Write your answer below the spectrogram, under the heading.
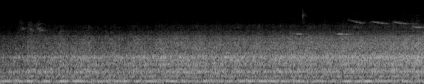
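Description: Electric motor and drive of an EFE Rail OO gauge Class 143 model train running on a rolling road: a steady whirring hum that swells just as power is applied, then holds even. The motor runs quietly for a model.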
